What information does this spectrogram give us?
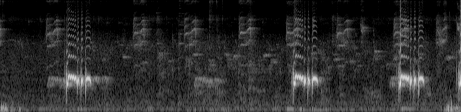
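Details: A frequently singing local zebra dove gives three loud rolling phrases of quick coos, spaced several seconds apart. Softer bird notes sound in between, over a low background hum.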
